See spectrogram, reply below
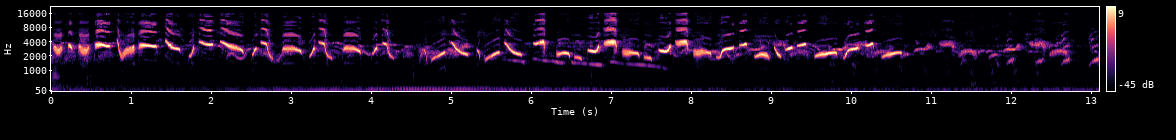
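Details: Long stretch of nightingale song: a rich, unbroken stream of high whistles, sharp chirps and swooping notes, including one long falling whistle midway, sung loudly throughout.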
